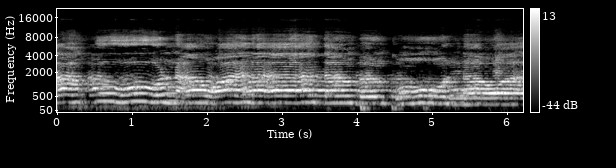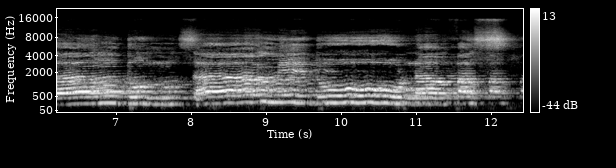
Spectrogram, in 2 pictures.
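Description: A man reciting the Qur'an solo in the ornamented melodic qori style (tilawah), holding long wavering phrases. He breaks briefly for breath roughly every four seconds.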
